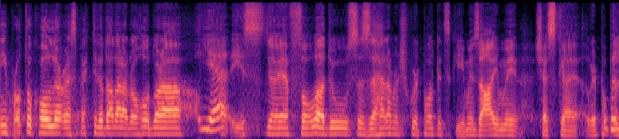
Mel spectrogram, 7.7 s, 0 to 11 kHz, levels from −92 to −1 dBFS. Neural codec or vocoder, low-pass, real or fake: codec, 16 kHz in and 24 kHz out, 0.4 kbps, LongCat-Audio-Codec, fine tuned four codebook decoder; 9.9 kHz; fake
